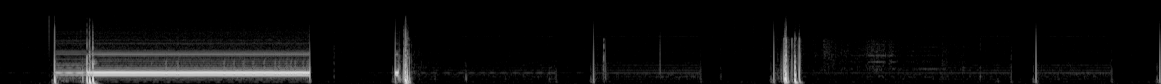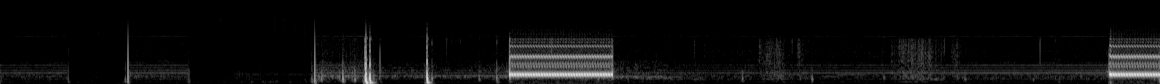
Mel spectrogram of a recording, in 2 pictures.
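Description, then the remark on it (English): Through a coin payphone line, a couple of loud tone bursts alternate with sharp clicks, a call to the time number in the 625 Pentaconda exchange going through and ringing, with faint line noise between and no one speaking. “Here's a call to the time number, which happens to be in 625, the Pentaconda.”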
